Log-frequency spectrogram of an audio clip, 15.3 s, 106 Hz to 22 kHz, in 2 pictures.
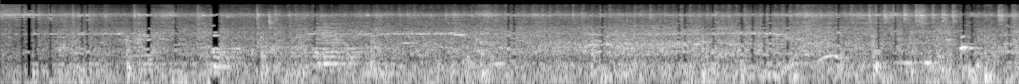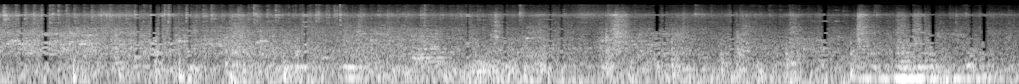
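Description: Norfolk & Western 611, a J-class 4-8-4 steam locomotive, rolling past at close range: a steady mix of running gear and wheel-on-rail noise.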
